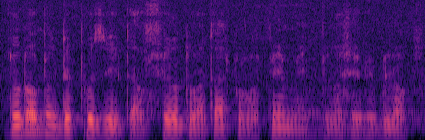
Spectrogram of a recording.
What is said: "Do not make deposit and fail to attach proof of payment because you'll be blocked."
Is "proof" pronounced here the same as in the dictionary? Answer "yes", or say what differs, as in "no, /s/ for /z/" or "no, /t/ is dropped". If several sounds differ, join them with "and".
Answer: no, /ɹ/ is dropped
